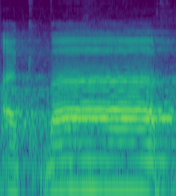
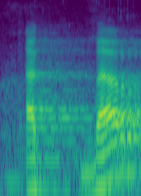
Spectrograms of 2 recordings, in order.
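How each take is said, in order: First: The vowel after b is drawn out long. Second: The vowel after b is kept short. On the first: It means a drum. The speaker calls it wrong. "Ba-nya apa? Panjang" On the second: It means the Greatest. The speaker calls it right. "Akbar Maha Besar"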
